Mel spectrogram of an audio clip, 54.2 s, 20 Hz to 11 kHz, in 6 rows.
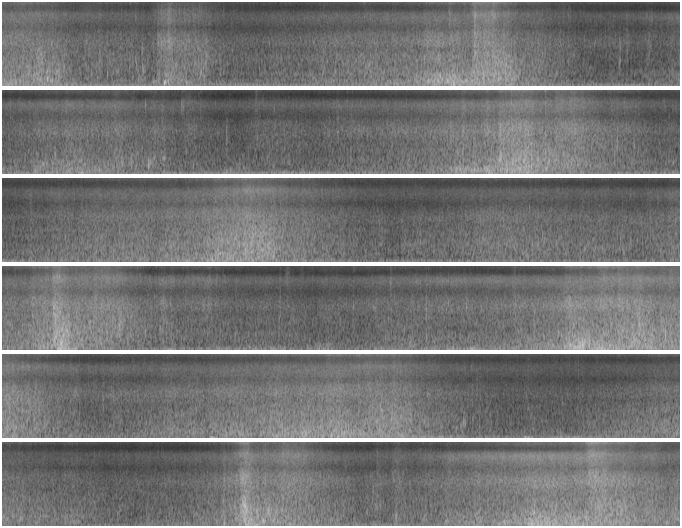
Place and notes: Kalkan, Turkey - 915e waves on the rocks
Binaural recording of waves hitting rocks in the small cove near the beach.
Binaural recording made with DPA 4560 on Tascam DR 100 MK III.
